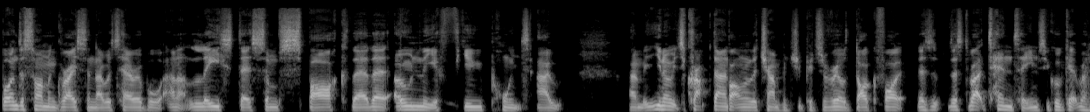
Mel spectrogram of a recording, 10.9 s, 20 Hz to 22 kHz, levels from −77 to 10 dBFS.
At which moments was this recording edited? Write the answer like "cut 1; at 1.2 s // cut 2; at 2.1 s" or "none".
cut 1; at 7.3 s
